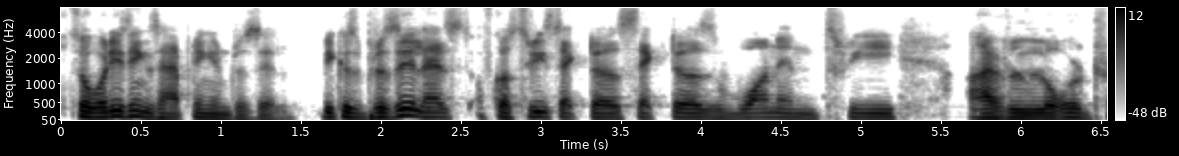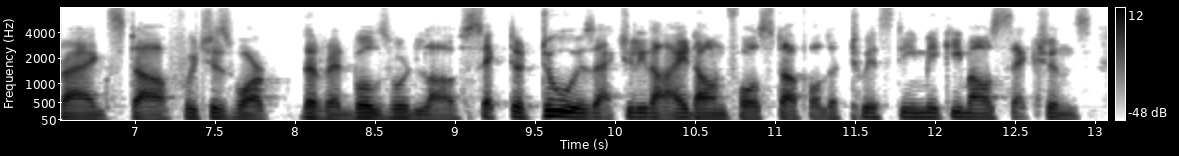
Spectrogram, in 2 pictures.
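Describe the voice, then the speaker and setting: Indian guy hosting a sports podcast, bit of creak in the voice, close dry sound, asks questions. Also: on the low side, steady tone, moderate pace, a little mellow, dry recording. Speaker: podcast host. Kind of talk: casual motorsport podcast discussion.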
